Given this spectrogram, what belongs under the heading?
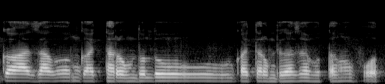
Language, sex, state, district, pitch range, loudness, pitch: Chakma, female, Tripura, Unakoti, 150-160 Hz, -16 LUFS, 155 Hz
